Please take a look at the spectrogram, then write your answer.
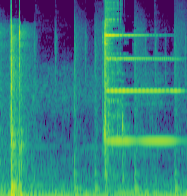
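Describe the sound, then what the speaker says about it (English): A notification bell dings once, bright and loud, with a ringing tone that slowly fades, after a few soft clicks at the start. "and ring the notification bell."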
